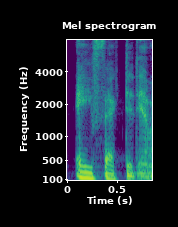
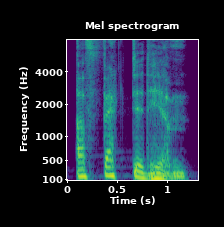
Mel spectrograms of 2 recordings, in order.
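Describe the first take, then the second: First: The first vowel is said in an exaggerated way. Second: The first vowel is said in a reduced way.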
